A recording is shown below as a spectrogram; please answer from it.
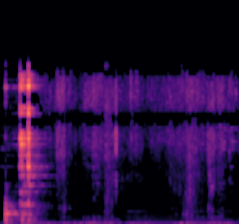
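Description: Fresh blueberries tipped from a small stainless steel cup into a glass mixing bowl of dough. It opens with a sharp clink of metal on glass, then softer scattered knocks and thuds as the berries and hands settle into the dough.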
